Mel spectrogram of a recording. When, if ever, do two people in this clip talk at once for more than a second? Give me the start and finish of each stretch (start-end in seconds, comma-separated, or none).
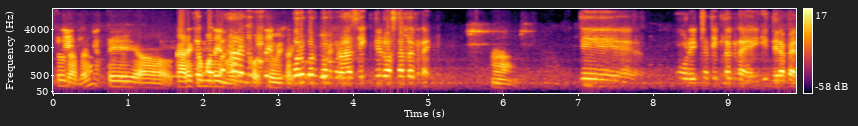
none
